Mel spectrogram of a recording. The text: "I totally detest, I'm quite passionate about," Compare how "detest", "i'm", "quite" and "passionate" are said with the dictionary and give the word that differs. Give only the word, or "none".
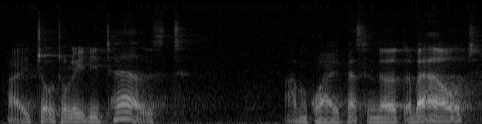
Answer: passionate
